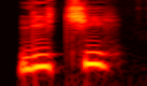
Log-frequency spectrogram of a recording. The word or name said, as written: litchi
